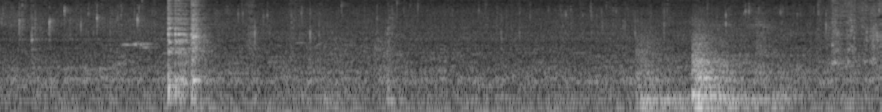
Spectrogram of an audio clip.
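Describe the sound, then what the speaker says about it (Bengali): Chopped onion, garlic and green chili dropped into hot oil in a wok-style karahi, a steady sizzle with two sharp clinks of a utensil against the pan, no talk. "এবার কেটে রাখা পেঁয়াজ রসুন কাঁচামরিচ দিয়ে দিচ্ছি"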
